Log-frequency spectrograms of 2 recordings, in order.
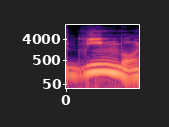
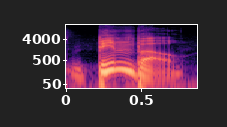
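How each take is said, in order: First: The name is said with a Spanish accent. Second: The name is said with an English accent. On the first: "Like you say it with like a Spanish accent" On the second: "but in English it's Bimbo"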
